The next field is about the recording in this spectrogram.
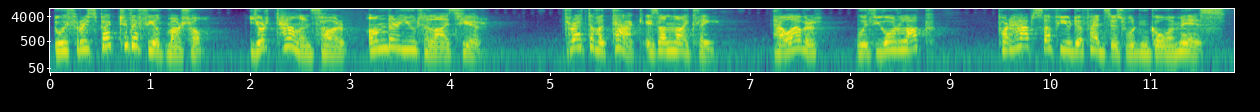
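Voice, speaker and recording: An actress playing a dry, wry female military adviser with a husky voice, briefing in a matter-of-fact way in a game cutscene. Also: mid-range voice, very animated, normal speed, a bit bright, full character voice. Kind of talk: video game cutscene acting.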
